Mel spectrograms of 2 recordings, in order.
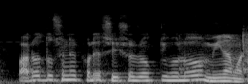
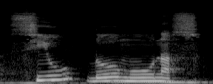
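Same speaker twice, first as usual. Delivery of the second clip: very slow repeat; much slower than usual. Shown as a demonstration. Teacher repeats answer slowly.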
